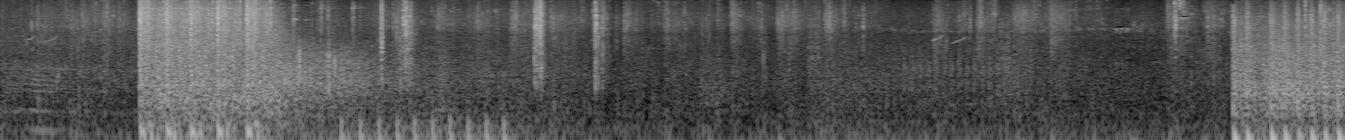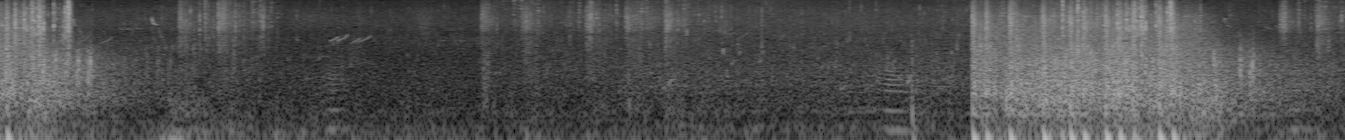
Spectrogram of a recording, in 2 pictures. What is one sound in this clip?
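A rifle fires short, rapid bursts at close range.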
